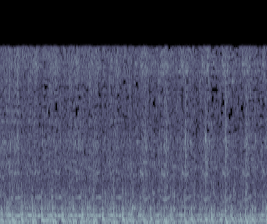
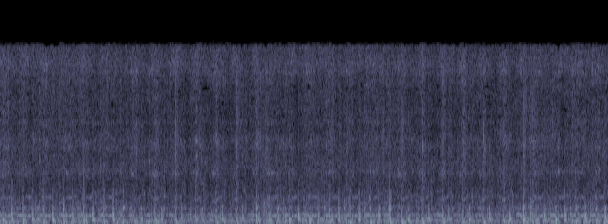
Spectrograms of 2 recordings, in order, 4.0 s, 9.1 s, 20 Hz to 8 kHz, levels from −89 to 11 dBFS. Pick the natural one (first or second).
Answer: first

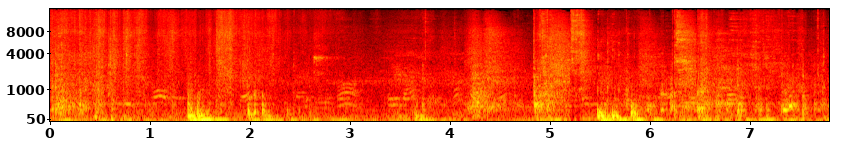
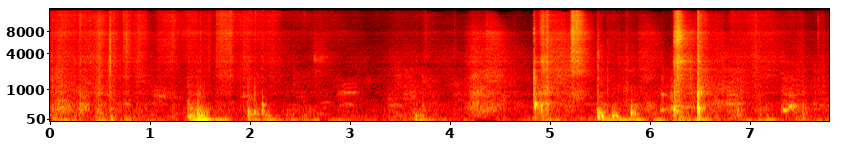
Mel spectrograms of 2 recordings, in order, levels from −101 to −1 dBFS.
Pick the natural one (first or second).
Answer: first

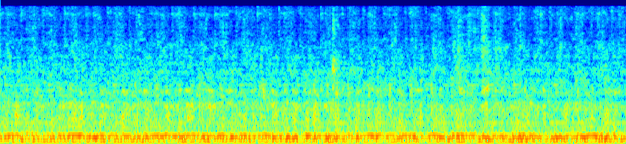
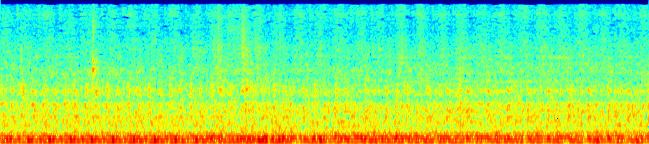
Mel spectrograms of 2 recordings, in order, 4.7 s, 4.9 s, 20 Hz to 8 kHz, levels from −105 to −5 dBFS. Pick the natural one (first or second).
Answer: second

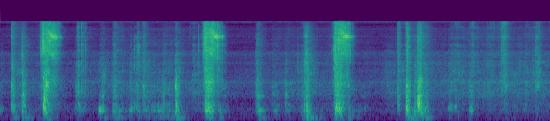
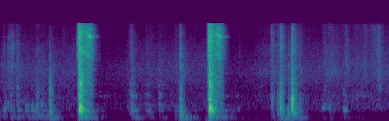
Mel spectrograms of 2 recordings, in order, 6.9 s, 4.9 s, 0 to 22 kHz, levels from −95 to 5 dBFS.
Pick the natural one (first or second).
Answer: second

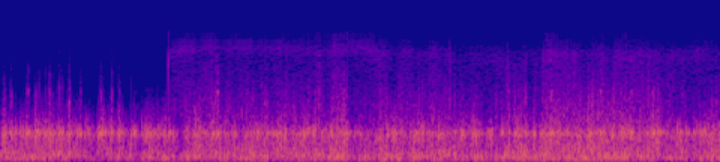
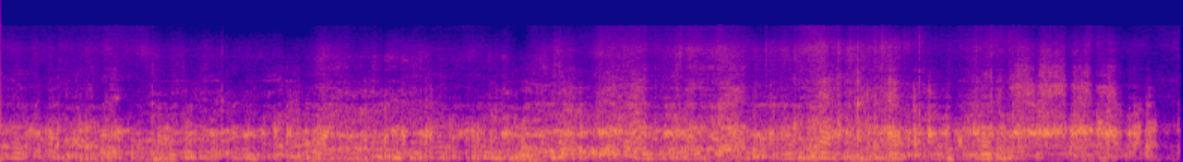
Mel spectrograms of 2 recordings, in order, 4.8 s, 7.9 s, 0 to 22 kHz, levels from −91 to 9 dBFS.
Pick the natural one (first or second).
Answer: first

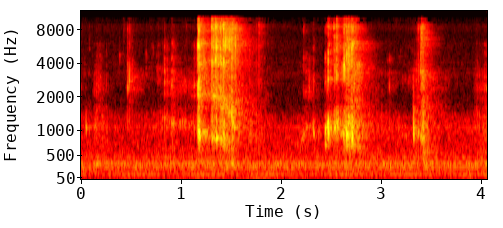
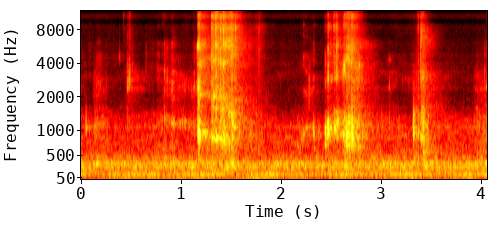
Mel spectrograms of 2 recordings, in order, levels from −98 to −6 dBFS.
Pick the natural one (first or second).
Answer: first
